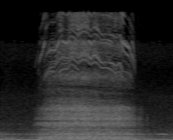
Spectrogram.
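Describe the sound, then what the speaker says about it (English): A single slow inhalation, soft and close, a steady breathy rush that swells for just over a second and then stops, alone against a quiet background. "Inhale."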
